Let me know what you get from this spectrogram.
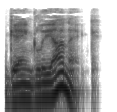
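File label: "ganglionic", English, British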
